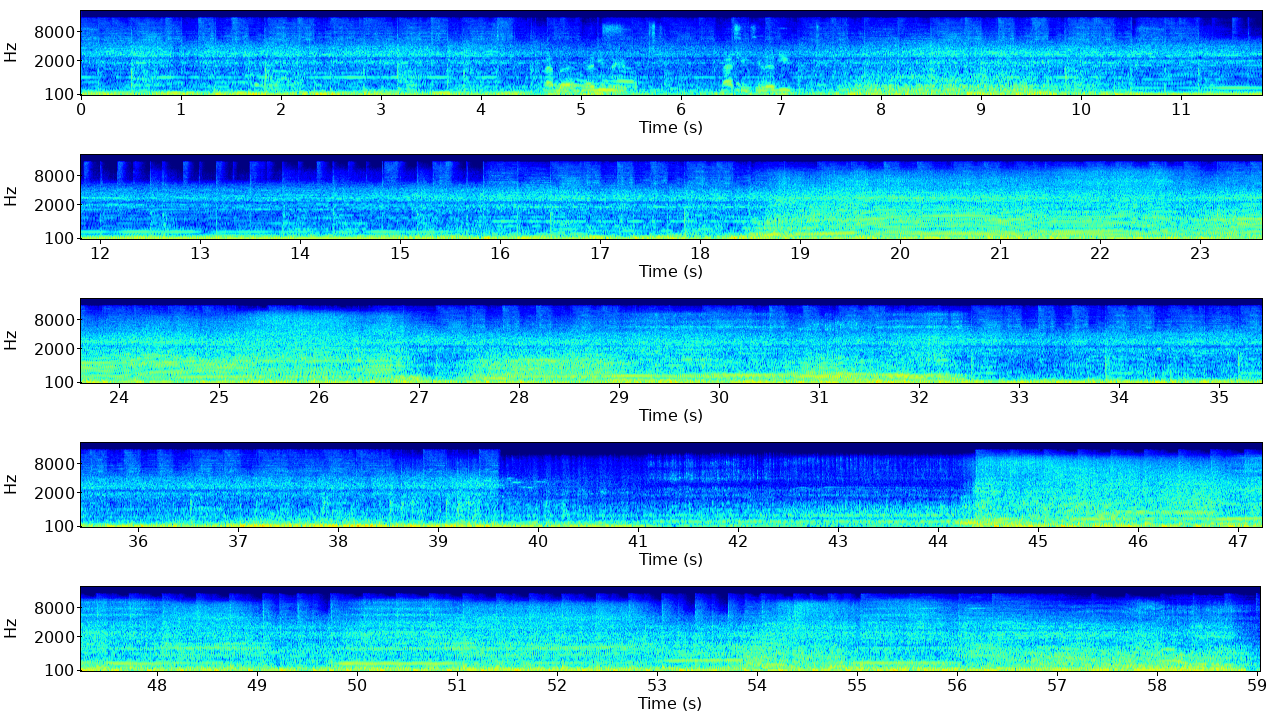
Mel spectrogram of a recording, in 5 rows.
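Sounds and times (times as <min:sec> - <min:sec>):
rock music: 0:00.0 - 0:43.0, 0:44.1 - 0:59.0
drag car engines revving: 0:00.0 - 0:59.0
tires squealing: 0:06.5 - 0:10.6, 0:18.3 - 0:32.6, 0:39.2 - 0:59.0.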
